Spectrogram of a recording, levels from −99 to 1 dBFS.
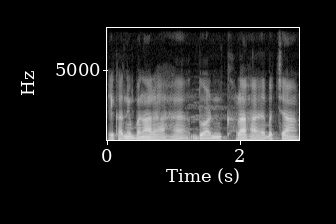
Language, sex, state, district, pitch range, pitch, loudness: Hindi, male, Jharkhand, Palamu, 105-110 Hz, 105 Hz, -20 LUFS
